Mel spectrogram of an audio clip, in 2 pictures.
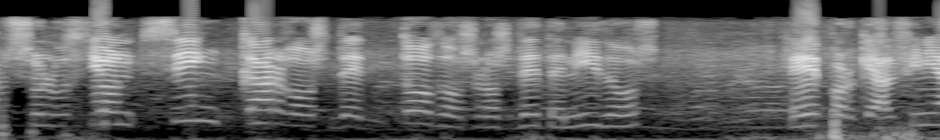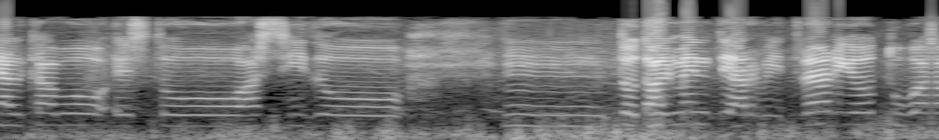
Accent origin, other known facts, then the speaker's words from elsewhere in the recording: Burgos, Castile and León, Spain; al final somos todos vecinos de Gamonal, de toda la vida.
